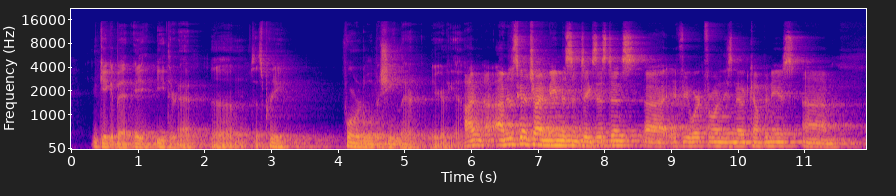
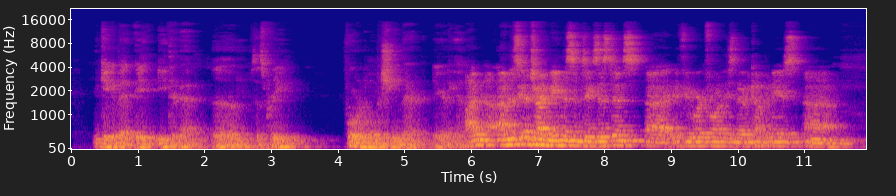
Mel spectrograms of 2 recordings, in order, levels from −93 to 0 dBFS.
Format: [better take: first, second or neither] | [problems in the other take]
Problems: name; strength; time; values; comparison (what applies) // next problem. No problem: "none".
first | room echo; strong; dies away in 0.7 s; slight in the first // off-mic speech; far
